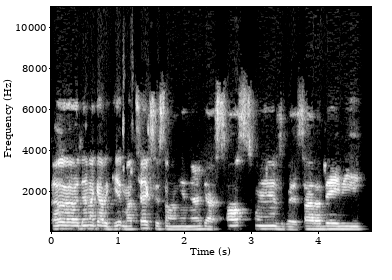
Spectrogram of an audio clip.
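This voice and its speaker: A man's voice: mid-range voice, little pitch movement, normal speed, dull audio. An American man co-hosting in a casual, playful chat, slangy and freely profane. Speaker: podcast co-host.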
